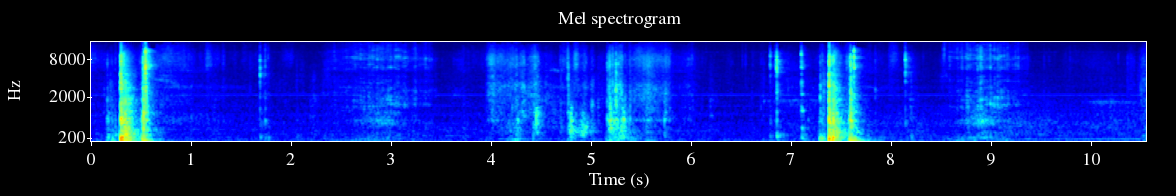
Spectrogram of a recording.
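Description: Envelope punch board's punch pressed down with a sharp snap, about half a second in and again about seven seconds in. In between, a plastic bone folder scrapes along the board's scoring groove over the paper, and the sheet slides as it is turned.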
